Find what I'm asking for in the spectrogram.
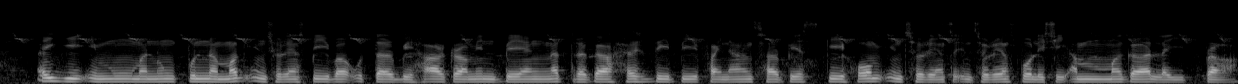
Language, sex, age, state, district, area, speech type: Manipuri, male, 18-30, Manipur, Tengnoupal, urban, read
